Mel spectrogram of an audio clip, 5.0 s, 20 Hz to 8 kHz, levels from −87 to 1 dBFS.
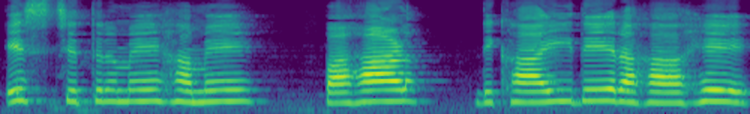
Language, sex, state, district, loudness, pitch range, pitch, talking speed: Hindi, female, Madhya Pradesh, Bhopal, -15 LUFS, 245-265 Hz, 260 Hz, 110 wpm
